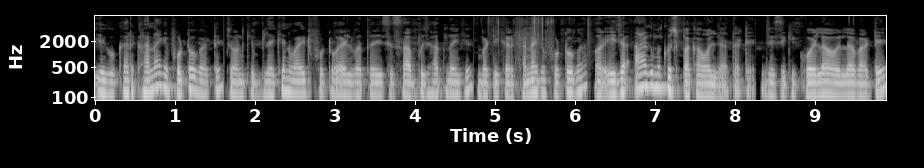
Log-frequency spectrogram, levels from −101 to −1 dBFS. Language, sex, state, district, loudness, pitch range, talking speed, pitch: Bhojpuri, male, Uttar Pradesh, Deoria, -29 LUFS, 115-135 Hz, 220 wpm, 120 Hz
